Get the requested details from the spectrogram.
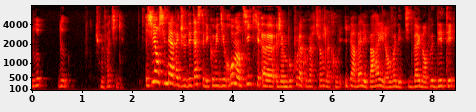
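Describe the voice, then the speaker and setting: Her voice is somewhat breathy and medium in pitch. The woman talks at a fairly quick pace with ordinary pitch variation. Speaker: book reviewer youtuber. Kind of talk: casual book review vlog. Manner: animated.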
